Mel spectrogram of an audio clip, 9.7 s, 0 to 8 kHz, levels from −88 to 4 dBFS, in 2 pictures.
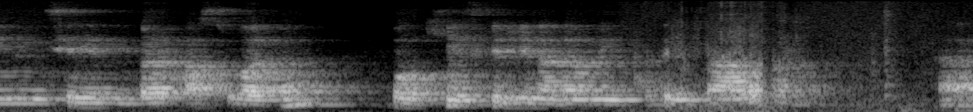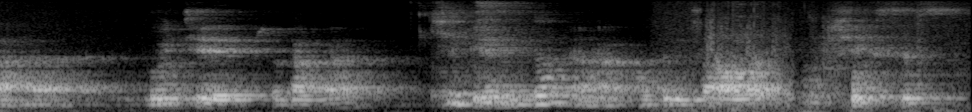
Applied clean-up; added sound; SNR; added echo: neural separator model SepFormer DNS4.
